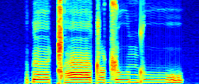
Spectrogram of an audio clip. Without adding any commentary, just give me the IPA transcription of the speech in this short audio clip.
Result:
ɗ ɛː ɡ͡ǁ æː d ɔ ɖ͡ʐ uː n d uː

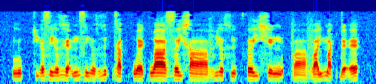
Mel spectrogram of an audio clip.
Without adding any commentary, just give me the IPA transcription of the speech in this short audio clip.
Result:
l u˨˩ k̚ x ḭ˧˥ ə̯ z i˨˦ ə̯ ɣ ɛ̰˧˥ m z i̤˨˩ ə̯ ɣ ɨ˦˥ t̚ ɣ a˨˩ t̚ h w ɛ˧˩ k w aː˧ z ə˧ j x a̤ː˨˩ v i˧ ə̯ x ɨ˧˩ t̪ʰ ə˧ j x e˧ ŋ ə˨˩ p̚ v a̤ː˨˩ v a˨˦ j m a˨˩ k̚ ɗ ɛ̰˧˥

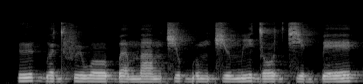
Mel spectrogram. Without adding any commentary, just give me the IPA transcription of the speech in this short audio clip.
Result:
ɨ ɡ͡b ɵ d f ʉ w o ɓ ɐ m a m t͡ɕ u ɡ͡b u m t͡ɕ ʉ m i d o d t͡ɕ i d ɓ e

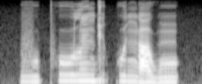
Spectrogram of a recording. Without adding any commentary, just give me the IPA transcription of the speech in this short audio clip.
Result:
v u˨ pʰ uː˦ l ĩ˦ ɡ i˦ kʷ e˦ ŋ aː˨ w ũ˦

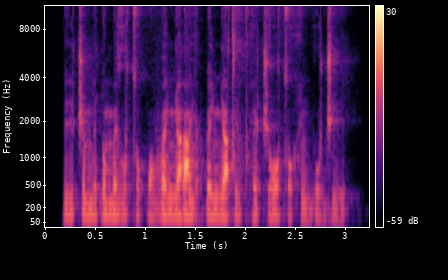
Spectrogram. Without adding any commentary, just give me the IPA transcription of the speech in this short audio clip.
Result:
iː˨ t͡ʃ ɛ˨ m i˨ ɗ o˦ m e˦ ɣ u˨ t͡s o˦˨ p ɔ˦ β ɛ˦ ɲ a˦ ɾ a˦ j ɛ˦ k͡p e˦ ɲ a˦ t i˦ pʰ e˦ t͡ʃ oː˦ t͡s o˨ h ĩ˨ b uː˦ d͡ʒ iː˨

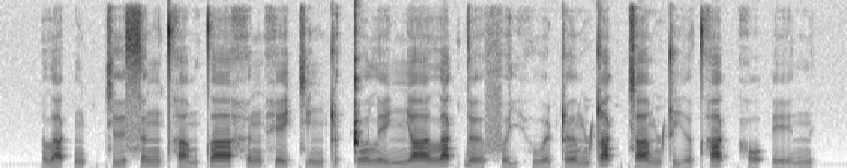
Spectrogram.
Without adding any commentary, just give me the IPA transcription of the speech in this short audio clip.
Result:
l a˨˩ k̚ ŋ ə˨˩ k̚ c ɨ˧ s ə˧ ŋ t̪ʰ a˨˩˨ m t̪ aː˧ h ə˧ ŋ h e˧ c i˨˩˦ ŋ ʈ ə˨˩ k̚ ʈ o˧ l e˨˩˨ ɲ aː˧ l a˦˥ k̚ ɗ əː˨˩˨ f ə˨˩˨ j h u˨˩ ə̯ ʈ əː˧˥ m ʈ a˦˥ k̚ c a˧ m ʈ i˨˩ ə̯ t̪ʰ a˦˥ k̚ h ɔ˨˩ ʔ e˨˩˦ n

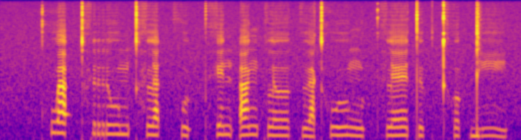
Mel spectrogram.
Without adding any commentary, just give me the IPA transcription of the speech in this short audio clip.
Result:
kʰ w a˥˩ ʔ kʰ r uː˧ m kʰ l a˦˥ t̚ f u˨˩ ʔ pʰ e˥˩ n ʔ a˥˩ ŋ k l ɤː˧ k ɯ˩˦ a̯ kʰ w uː˥˩ ŋ u˨˩ k̚ pʰ l ɛː˥˩ t ɯ˦˥ k̚ tʰ o˦˥ k̚ d iː˥˩

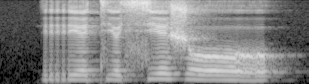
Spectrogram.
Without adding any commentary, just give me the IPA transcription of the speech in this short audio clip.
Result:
rʲ e tʲ ʌ sʲ e ʒ o

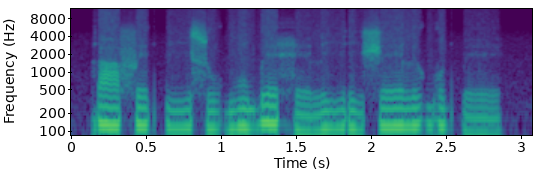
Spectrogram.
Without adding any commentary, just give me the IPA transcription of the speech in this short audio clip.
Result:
ɾ a˧ f e˧ k͡p iː˨ s u˨ ɡʷ ũ˧ ɓ e˦ h e˨ l iː˧ ɾ i˨ ʃ eː˦ l ɨ˦ ɡʷ i˦ k͡p eː˨

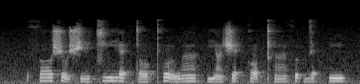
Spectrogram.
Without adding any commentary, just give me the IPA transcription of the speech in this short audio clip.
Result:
θ ɔ˦ ʃ o̰˦˨ ʃ i˨ t͡ɕ i˦ j ɛ˦ ʔ t ɔ˨ kʰ o̰˦˨ ʊ̯ w ã˦ | j ã˦˨ ʃ ɛ˦ ʔ k ɔ̰˦˨ kʰ ã˦ θ ʊ˦ ʔ d ɛ˦ ʔ p ĩ˦

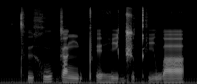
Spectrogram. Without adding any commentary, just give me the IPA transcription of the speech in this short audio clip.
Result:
tʰ ɨ x u ɡ a ŋ ɨ pʼ e ɦ i d͡ʒ o kʼ i w a

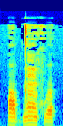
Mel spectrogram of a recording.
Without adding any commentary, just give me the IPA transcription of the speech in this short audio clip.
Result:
ɒ b d æ̃ xʷ ʌ

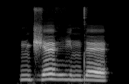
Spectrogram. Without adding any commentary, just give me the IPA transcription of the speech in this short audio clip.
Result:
n d͡ʒ ɛ ɦ i n d ɛ

